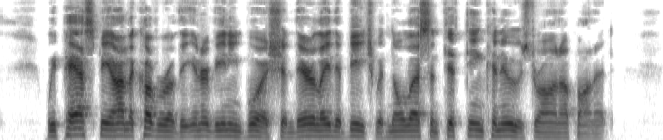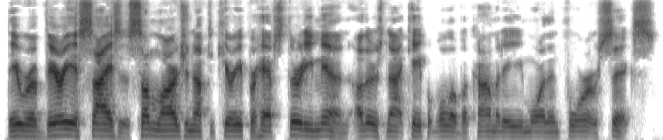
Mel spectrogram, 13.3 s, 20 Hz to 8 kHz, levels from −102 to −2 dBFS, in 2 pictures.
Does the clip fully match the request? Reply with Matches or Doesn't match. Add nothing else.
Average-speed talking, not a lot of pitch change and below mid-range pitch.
Doesn't match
